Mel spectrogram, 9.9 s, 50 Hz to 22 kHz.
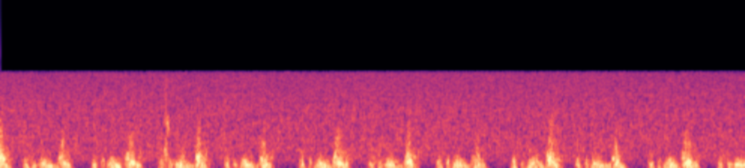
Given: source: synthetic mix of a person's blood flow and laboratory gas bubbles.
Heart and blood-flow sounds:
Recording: Doppler ultrasound of blood flow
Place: precordium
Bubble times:
2.17-2.27 s: bubbles
From the record:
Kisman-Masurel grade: 122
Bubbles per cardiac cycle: 1 to 2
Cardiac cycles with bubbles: 10 to 50%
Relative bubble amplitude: moderate (0.250 to 0.450)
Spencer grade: 2 (many but less than half of the cardiac periods contain bubble signals, singularly or in groups)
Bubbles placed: only in the low amplitude regions of the cardiac cycle

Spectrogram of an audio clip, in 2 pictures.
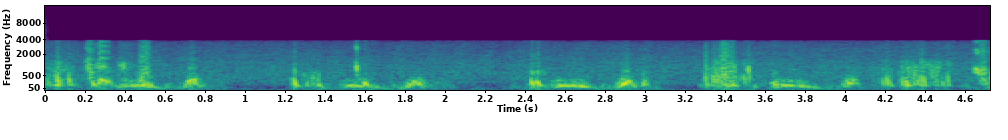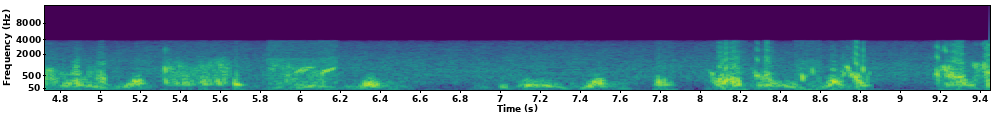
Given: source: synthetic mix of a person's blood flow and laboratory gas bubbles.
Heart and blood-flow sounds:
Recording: Doppler ultrasound of blood flow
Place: precordium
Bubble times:
0.00-0.55 s: bubbles
1.21-1.40 s: bubbles
1.52-1.65 s: bubbles
2.39-2.51 s: bubbles
2.97-3.02 s: bubbles
3.27-3.55 s: bubbles
3.62-3.68 s: bubbles
4.16-4.54 s: bubbles
4.62-5.04 s: bubbles
5.29-5.75 s: bubbles
5.83-6.19 s: bubbles
7.76-7.88 s: bubbles
8.03-8.40 s: bubbles
8.47-8.60 s: bubbles
8.70-8.86 s: bubbles
9.15-9.46 s: bubbles
From the record:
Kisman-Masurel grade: 232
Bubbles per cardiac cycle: several, 3 to 8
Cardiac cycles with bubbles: 50 to 99%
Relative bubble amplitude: moderate (0.250 to 0.450)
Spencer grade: 3 (all of the cardiac periods contain showers or single bubble signals, but not dominating or overriding the cardiac motion signals)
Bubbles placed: only in the low amplitude regions of the cardiac cycle

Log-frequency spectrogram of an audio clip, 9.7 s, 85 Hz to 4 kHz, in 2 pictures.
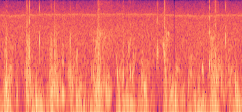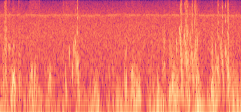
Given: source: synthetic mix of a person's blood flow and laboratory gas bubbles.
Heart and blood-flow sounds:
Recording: Doppler ultrasound of blood flow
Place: precordium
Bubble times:
0.10-0.20 s: bubbles
0.49-0.67 s: bubbles
0.76-0.83 s: bubbles
0.95-1.60 s: bubbles
1.82-2.25 s: bubbles
2.31-2.40 s: bubbles
2.45-2.73 s: bubbles
3.12-3.20 s: bubbles
3.24-3.42 s: bubbles
4.01-4.11 s: bubbles
4.15-4.76 s: bubbles
4.88-5.06 s: bubbles
5.22-5.30 s: bubbles
5.43-5.64 s: bubbles
6.12-6.46 s: bubbles
7.32-7.69 s: bubbles
8.07-8.15 s: bubbles
8.20-8.87 s: bubbles
9.13-9.59 s: bubbles
From the record:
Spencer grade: 3 (all of the cardiac periods contain showers or single bubble signals, but not dominating or overriding the cardiac motion signals)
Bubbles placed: anywhere in the cardiac cycle

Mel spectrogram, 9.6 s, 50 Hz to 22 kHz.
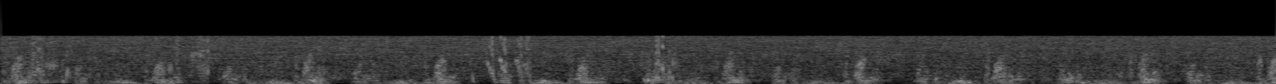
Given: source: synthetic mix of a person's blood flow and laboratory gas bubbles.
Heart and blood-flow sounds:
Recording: Doppler ultrasound of blood flow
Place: precordium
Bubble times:
0.14-0.58 s: bubbles
1.23-1.60 s: bubbles
1.65-1.73 s: bubbles
3.38-3.44 s: bubbles
3.50-4.01 s: bubbles
4.78-5.26 s: bubbles
From the record:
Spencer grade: 2 (many but less than half of the cardiac periods contain bubble signals, singularly or in groups)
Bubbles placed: anywhere in the cardiac cycle

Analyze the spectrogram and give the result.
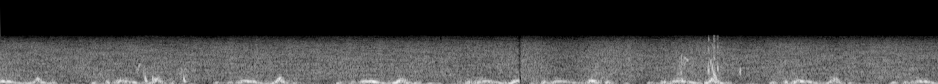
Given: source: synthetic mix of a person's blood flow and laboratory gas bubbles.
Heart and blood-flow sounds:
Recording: Doppler ultrasound of blood flow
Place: precordium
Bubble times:
1.35-1.57 s: bubbles
1.78-1.91 s: bubbles
5.89-6.00 s: bubbles
6.75-6.92 s: bubbles
7.04-7.23 s: bubbles
7.37-7.45 s: bubbles
From the record:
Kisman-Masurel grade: 123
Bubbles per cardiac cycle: 1 to 2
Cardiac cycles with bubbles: 10 to 50%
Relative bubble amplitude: loud (0.450 to 0.775)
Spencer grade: 2 (many but less than half of the cardiac periods contain bubble signals, singularly or in groups)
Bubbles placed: anywhere in the cardiac cycle

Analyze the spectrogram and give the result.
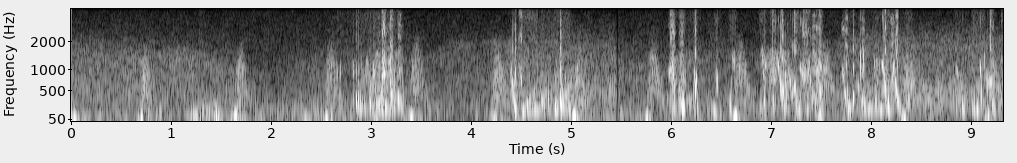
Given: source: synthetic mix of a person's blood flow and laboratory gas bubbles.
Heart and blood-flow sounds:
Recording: Doppler ultrasound of blood flow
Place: subclavian vein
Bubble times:
2.59-3.36 s: bubbles
4.36-5.02 s: bubbles
5.96-6.30 s: bubbles
6.42-6.50 s: bubbles
6.56-6.66 s: bubbles
6.87-7.54 s: bubbles
7.70-8.41 s: bubbles
8.82-9.33 s: bubbles
From the record:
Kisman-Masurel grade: 333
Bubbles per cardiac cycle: rolling drumbeat, 9 or more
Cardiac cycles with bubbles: 50 to 99%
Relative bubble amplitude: loud (0.450 to 0.775)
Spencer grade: 3 (all of the cardiac periods contain showers or single bubble signals, but not dominating or overriding the cardiac motion signals)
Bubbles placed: anywhere in the cardiac cycle

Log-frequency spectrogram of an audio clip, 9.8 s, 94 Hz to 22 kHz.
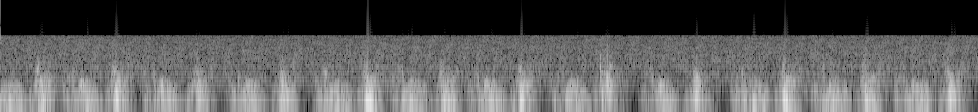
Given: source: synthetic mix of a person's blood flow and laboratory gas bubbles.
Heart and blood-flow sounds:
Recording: Doppler ultrasound of blood flow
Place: precordium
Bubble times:
5.96-6.13 s: bubbles
From the record:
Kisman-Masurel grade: 112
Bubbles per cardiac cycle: 1 to 2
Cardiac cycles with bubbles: 1 to 10%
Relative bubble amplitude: moderate (0.250 to 0.450)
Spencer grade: 1 (occasional bubble signal discernible with the cardiac motion signal, with majority of cardiac periods free of bubbles)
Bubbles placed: anywhere in the cardiac cycle

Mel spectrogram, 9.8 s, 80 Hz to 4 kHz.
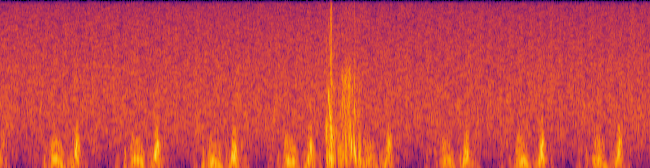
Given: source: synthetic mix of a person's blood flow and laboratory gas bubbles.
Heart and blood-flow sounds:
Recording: Doppler ultrasound of blood flow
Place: precordium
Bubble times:
4.86-5.43 s: bubbles
From the record:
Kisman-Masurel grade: 223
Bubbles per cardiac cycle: several, 3 to 8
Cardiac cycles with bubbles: 10 to 50%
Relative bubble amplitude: loud (0.450 to 0.775)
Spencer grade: 2 (many but less than half of the cardiac periods contain bubble signals, singularly or in groups)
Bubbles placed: anywhere in the cardiac cycle

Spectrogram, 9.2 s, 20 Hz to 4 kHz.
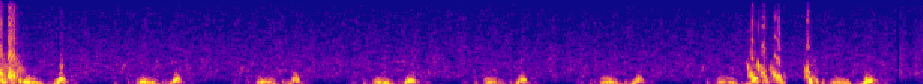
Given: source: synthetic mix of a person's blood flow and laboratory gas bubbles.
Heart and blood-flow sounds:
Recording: Doppler ultrasound of blood flow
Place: precordium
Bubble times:
0.00-0.26 s: bubbles
7.46-7.87 s: bubbles
8.03-8.21 s: bubbles
From the record:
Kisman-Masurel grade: 223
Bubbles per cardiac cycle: several, 3 to 8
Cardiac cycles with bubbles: 10 to 50%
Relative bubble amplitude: loud (0.450 to 0.775)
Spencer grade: 2 (many but less than half of the cardiac periods contain bubble signals, singularly or in groups)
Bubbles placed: anywhere in the cardiac cycle

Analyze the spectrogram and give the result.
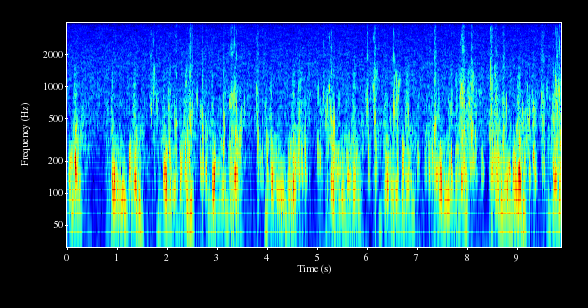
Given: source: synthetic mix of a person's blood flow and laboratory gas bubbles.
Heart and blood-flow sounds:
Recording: Doppler ultrasound of blood flow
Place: precordium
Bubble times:
1.66-1.82 s: bubbles
1.99-2.54 s: bubbles
2.57-2.83 s: bubbles
3.09-3.58 s: bubbles
3.77-4.06 s: bubbles
4.58-4.86 s: bubbles
4.99-5.68 s: bubbles
5.94-6.24 s: bubbles
6.37-6.69 s: bubbles
6.78-6.86 s: bubbles
7.00-7.05 s: bubbles
7.12-7.44 s: bubbles
7.61-8.35 s: bubbles
8.42-9.02 s: bubbles
9.08-9.41 s: bubbles
9.46-9.62 s: bubbles
9.66-9.89 s: bubbles
From the record:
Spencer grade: 3 (all of the cardiac periods contain showers or single bubble signals, but not dominating or overriding the cardiac motion signals)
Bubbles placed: only in the low amplitude regions of the cardiac cycle

